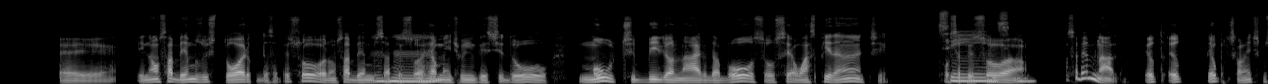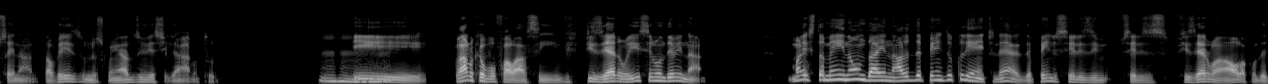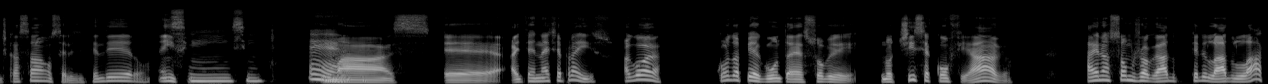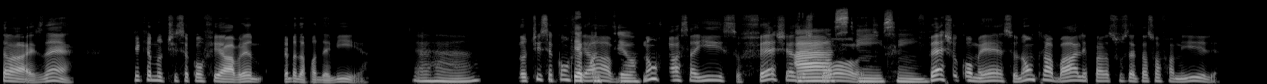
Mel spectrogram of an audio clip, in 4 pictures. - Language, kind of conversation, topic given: Portuguese, podcast, O que faz um conteúdo ser confiável hoje?
- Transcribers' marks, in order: other background noise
